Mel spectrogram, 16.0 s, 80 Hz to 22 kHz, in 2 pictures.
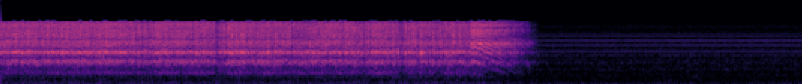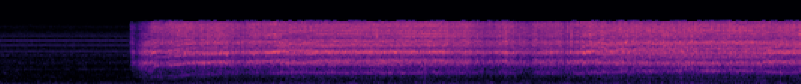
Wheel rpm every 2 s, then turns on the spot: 160, 160, 60, 0, 40, 160, 160, 160.
none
